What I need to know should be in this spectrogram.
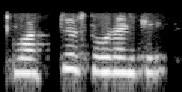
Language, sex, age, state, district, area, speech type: Tamil, female, 18-30, Tamil Nadu, Thanjavur, urban, conversation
